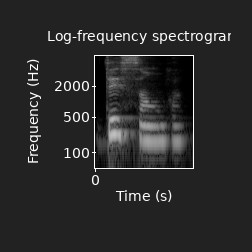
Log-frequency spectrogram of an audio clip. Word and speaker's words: décembre: Le E accent aigu toi être prononcé et le C, il est suivi d'un E. Donc, on va le prononcer E suivi d'un B. Vous commencez à avoir l'habitude, ça fait en et on prononce le B. Donc on dit décembre.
